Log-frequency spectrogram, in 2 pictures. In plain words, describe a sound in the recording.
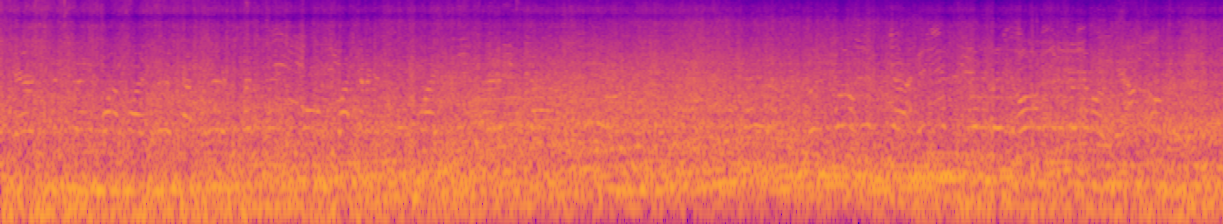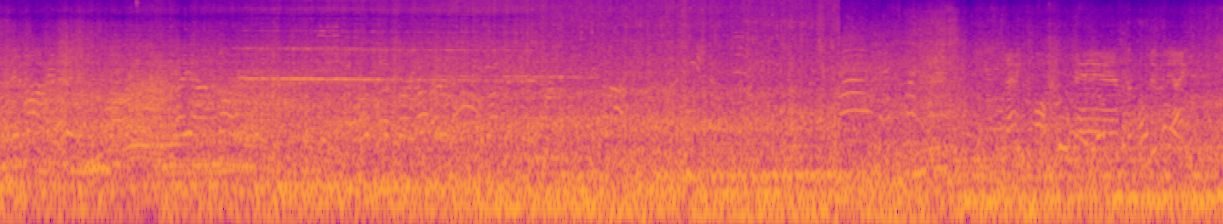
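Loud race car engines roar and rev steadily close by.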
